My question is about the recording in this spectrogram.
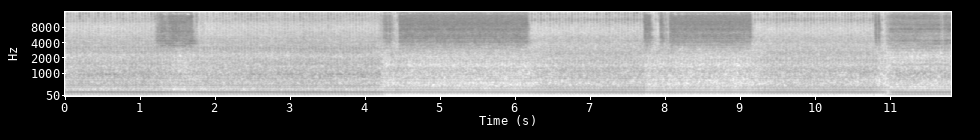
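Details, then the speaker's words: Troy-Bilt mower after fixing gasoline and oil leaks, starts on one pull: engine runs steadily with harsh metallic chatter over the hum as the starter pawls strike the flywheel posts, sounding terrible. "as you can hear the starter poles are making contact with the flywheel posts which sounds terrible"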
